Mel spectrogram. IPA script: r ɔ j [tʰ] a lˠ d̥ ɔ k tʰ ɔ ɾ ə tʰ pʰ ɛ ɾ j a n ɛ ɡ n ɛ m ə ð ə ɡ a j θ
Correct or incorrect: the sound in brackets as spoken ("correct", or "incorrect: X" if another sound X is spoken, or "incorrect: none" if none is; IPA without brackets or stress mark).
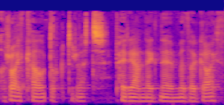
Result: incorrect: kʰ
